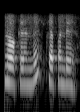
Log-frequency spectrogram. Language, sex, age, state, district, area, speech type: Telugu, female, 30-45, Andhra Pradesh, Chittoor, rural, conversation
